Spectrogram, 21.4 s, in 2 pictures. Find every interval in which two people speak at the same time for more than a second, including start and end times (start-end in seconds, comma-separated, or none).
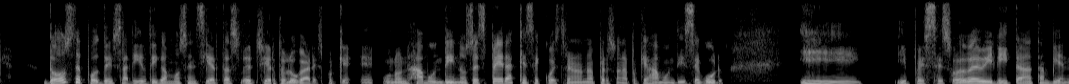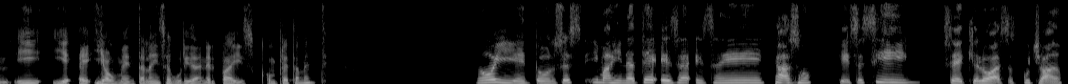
none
